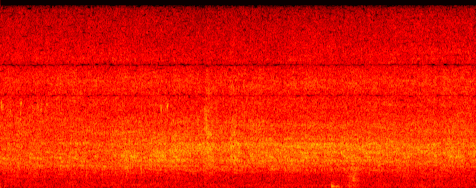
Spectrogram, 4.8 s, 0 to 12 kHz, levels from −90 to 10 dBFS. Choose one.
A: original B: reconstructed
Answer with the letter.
A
